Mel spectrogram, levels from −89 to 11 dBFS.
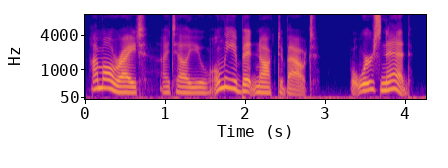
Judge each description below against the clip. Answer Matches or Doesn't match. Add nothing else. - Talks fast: Doesn't match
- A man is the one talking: Doesn't match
